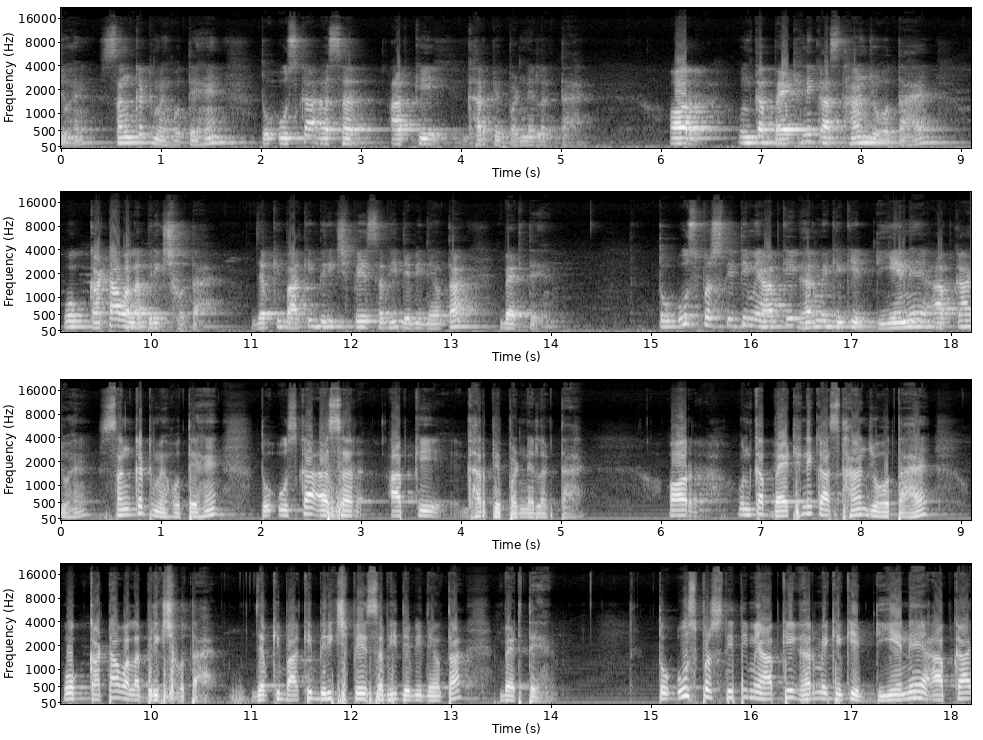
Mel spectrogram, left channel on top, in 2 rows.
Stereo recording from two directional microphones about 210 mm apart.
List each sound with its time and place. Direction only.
0.1 s speech: 45° right (ahead or behind)
2.6 s speech: 55° right (ahead or behind)
15.0 s speech: 40° right (ahead or behind)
